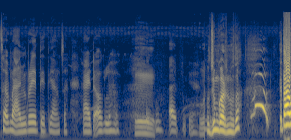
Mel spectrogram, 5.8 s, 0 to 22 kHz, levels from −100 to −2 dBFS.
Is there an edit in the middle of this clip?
yes; 1 cut; at 4.0 s

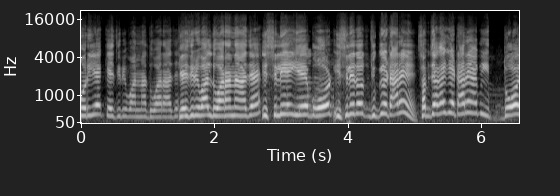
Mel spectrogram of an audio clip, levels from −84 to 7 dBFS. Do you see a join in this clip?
yes; 4 cuts; at 1.4 s, 2.7 s, 3.8 s, 5.0 s

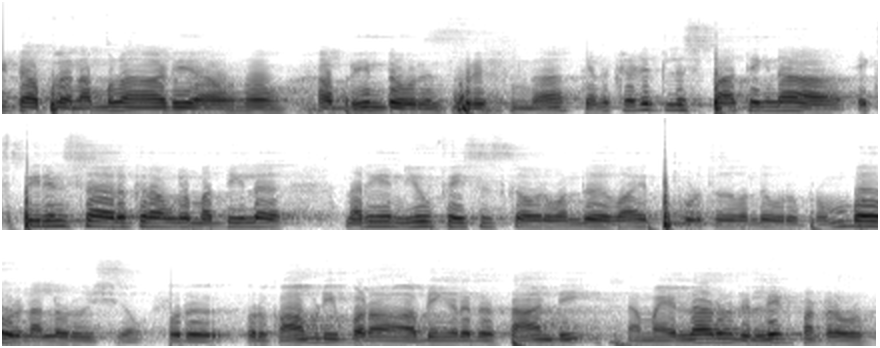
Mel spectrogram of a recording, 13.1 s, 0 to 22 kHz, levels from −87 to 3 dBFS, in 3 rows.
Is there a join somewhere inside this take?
yes; 2 cuts; at 2.9 s, 9.5 s

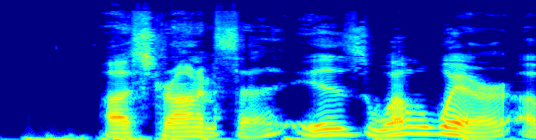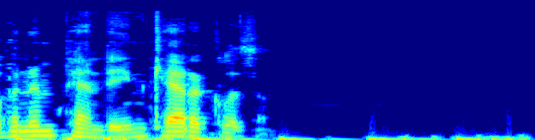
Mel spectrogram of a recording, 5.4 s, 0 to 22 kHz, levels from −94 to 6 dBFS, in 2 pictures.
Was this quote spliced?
no; 0 cuts

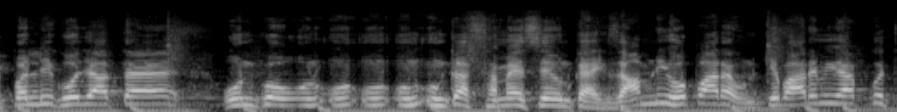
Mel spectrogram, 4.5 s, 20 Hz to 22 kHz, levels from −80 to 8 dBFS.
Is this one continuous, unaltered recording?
no; 1 cut; at 1.0 s

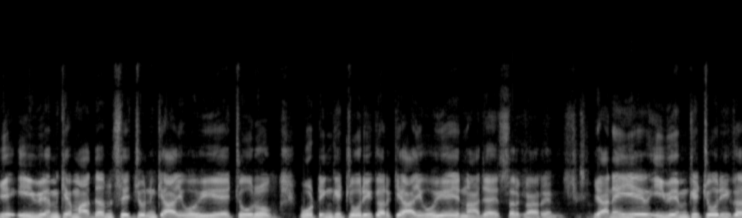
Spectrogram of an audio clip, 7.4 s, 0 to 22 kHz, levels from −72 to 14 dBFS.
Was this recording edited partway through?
no; 0 cuts

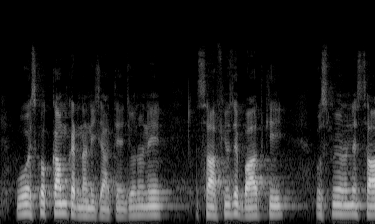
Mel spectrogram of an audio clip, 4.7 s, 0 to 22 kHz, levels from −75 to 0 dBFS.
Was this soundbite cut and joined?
no; 0 cuts

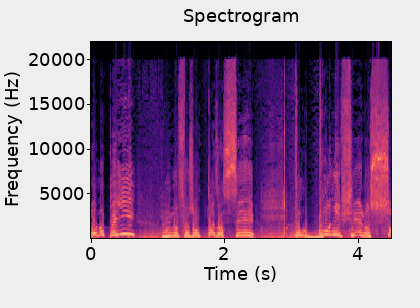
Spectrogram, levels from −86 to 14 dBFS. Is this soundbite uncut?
no; 1 cut; at 0.9 s

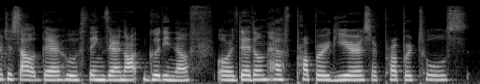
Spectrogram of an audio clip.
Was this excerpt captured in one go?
yes; 0 cuts

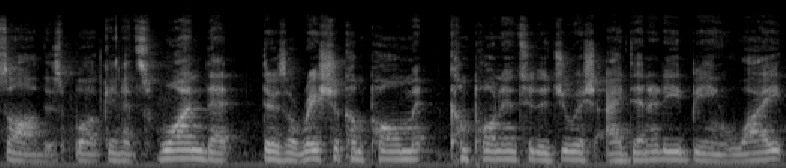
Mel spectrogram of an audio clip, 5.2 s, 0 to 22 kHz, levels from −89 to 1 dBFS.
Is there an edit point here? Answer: yes; 1 cut; at 1.6 s

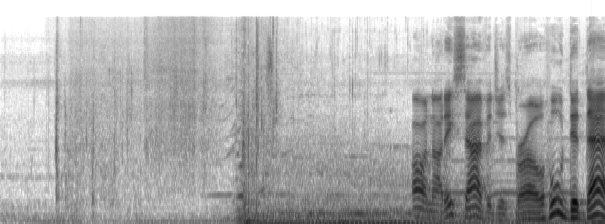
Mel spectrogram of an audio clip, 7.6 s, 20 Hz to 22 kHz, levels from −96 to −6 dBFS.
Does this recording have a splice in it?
no; 0 cuts

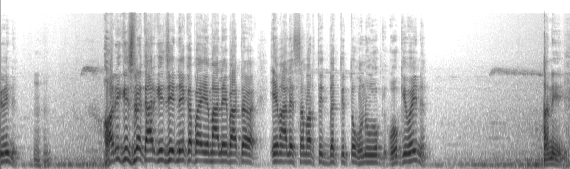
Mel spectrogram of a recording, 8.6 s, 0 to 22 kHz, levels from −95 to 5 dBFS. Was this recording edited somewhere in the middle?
no; 0 cuts

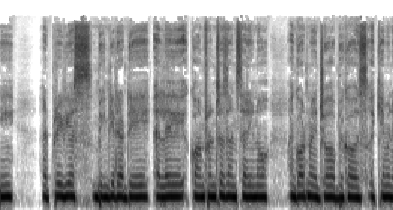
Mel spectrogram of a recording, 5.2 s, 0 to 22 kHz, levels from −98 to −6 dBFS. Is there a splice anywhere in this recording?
yes; 3 cuts; at 1.2 s, 2.0 s, 3.8 s

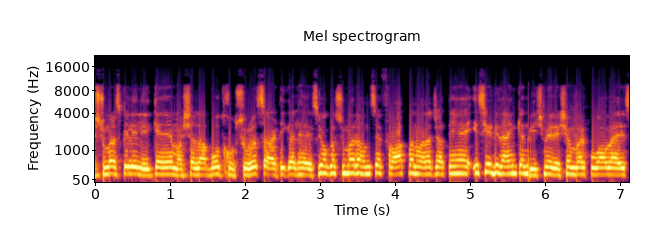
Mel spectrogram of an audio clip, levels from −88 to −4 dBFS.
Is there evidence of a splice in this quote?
yes; 2 cuts; at 3.0 s, 5.8 s

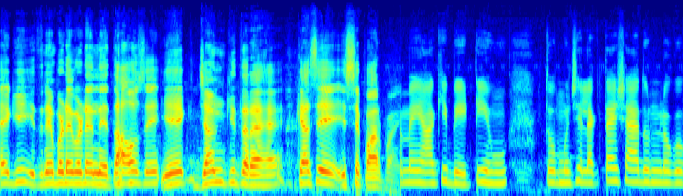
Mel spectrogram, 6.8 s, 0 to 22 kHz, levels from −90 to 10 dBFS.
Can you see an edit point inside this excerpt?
yes; 2 cuts; at 1.5 s, 4.0 s

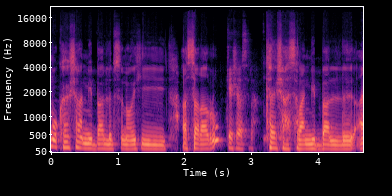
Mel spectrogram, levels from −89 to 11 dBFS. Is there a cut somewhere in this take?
no; 0 cuts

